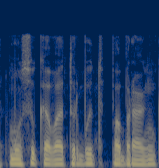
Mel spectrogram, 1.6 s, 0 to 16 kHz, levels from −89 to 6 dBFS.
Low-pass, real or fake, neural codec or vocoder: 7.2 kHz; real; none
